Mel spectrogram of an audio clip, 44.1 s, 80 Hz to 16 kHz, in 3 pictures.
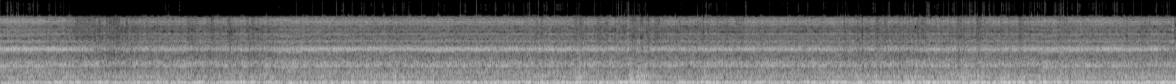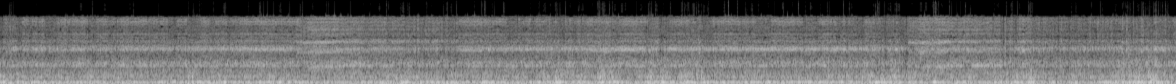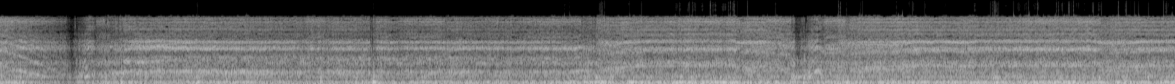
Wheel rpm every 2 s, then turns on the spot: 230, 230, 230, 230, 230, 230, 230, 230, 230, 230, 240, 230, 230, 230, 210, 90, 160, 160, 180, 190, 190, 230.
none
